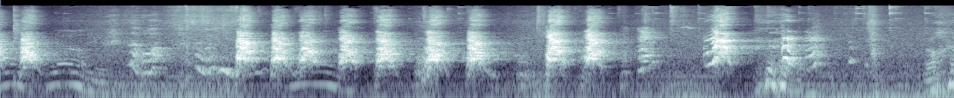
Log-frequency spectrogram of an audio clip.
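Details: Barking from Rio, a Poodle playing with a ball: a long, uneven string of about fifteen loud, clipped barks, some in rapid pairs, with a couple of brief whimpers and soft human voices in the gaps.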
